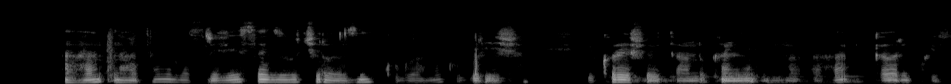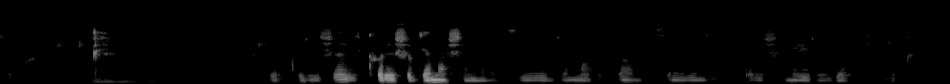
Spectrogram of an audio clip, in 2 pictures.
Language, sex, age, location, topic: Kinyarwanda, male, 25-35, Musanze, finance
